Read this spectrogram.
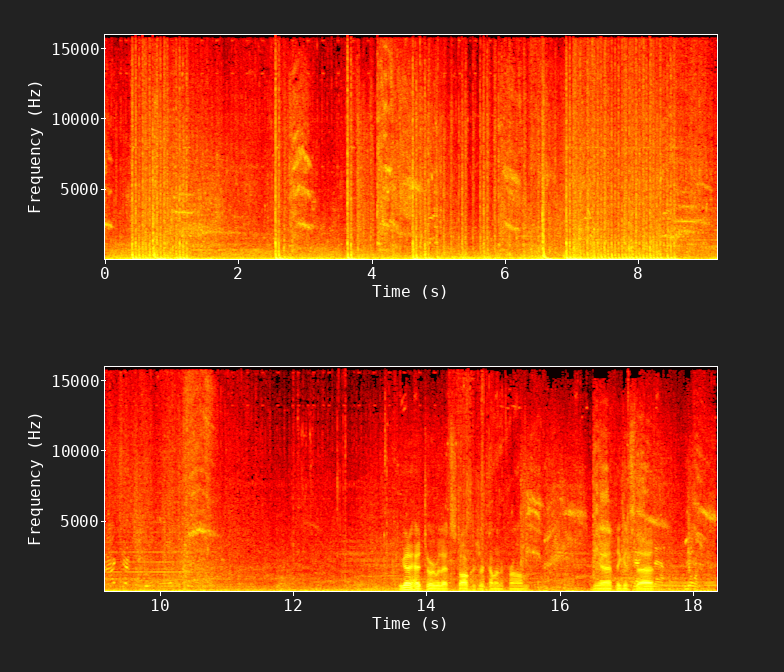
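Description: Gunfire rattles in bursts.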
